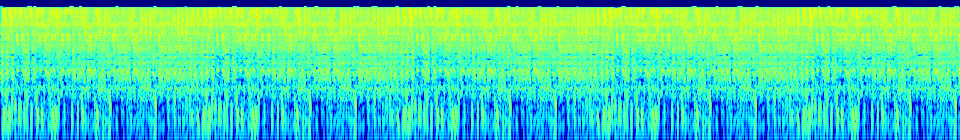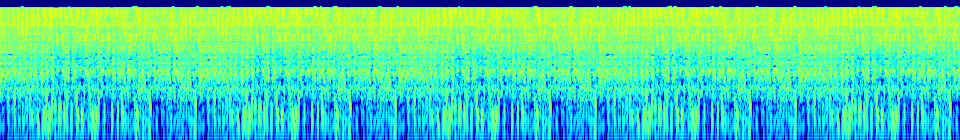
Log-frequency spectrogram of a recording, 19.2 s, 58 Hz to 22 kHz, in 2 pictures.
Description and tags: tape sound, fast fowardmade by playing a song of 4 min in 3 sec and then pitching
